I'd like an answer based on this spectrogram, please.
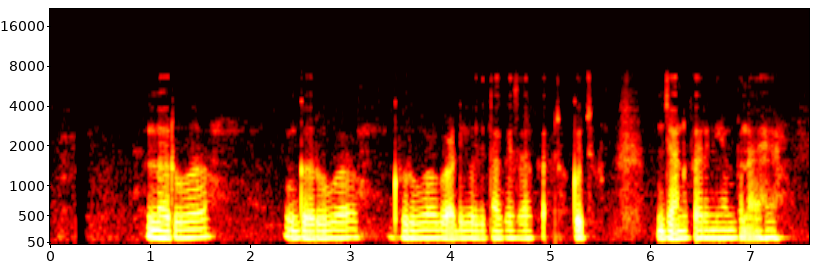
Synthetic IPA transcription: nəɾuʋa | ɡəɾuʋa | ɡʱʊɾuaba̰ːɽiod͡ʒt̪ãkes̬ɐɦkaːɾkʊt͡ʃʰd͡ʒaːnkaːɾinɪjəmbɐnʔa̰ːeɦɛː

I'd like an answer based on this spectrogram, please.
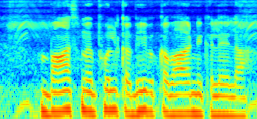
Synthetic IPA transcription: bãːsmẽpʰʊlkɐbʱibʱkɐbʱaːɾnɪkleːlaː

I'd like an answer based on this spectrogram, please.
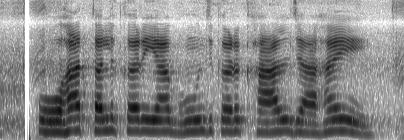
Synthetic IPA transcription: oːɦat̪əlkəɾjabʱũːd͡ʒkəɾkʰaːld͡ʒaːɦəẽ

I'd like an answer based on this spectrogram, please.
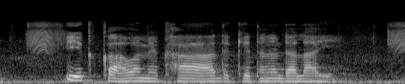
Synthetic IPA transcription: eːkːaɦʋamẽkʰaːd̪keːt̪naɖaːlaːiː

